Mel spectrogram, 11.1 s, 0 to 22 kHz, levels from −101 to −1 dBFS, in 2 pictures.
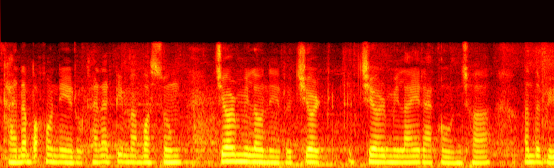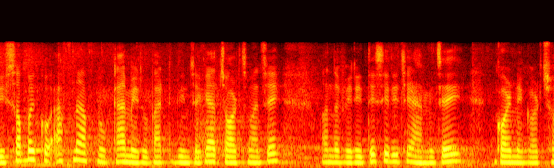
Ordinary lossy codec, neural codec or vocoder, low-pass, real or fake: none; none; none; real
